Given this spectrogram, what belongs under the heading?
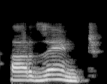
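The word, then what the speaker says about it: urgent: Next है यू आर जी ई एन टी, देखिए यू के बाद दो कॉन्सोनेंट आए हैं तो यू का उच्चारण ए करना है, इसको पढ़ेंगे अर्जेंट।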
